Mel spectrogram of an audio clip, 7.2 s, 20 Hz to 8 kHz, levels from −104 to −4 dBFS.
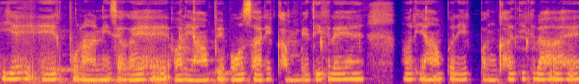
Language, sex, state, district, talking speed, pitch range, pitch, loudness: Hindi, female, Delhi, New Delhi, 180 wpm, 185-205 Hz, 200 Hz, -21 LUFS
